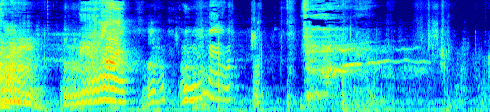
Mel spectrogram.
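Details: Labrador Retriever puppies at play indoors; wavering, whiny growls rising and falling in pitch, followed by a thin high whimper that slides downward, with rustling in the background.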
